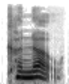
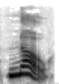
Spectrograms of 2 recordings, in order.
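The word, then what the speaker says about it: know: The K in no is silent. We don't say cano. We just say no.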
